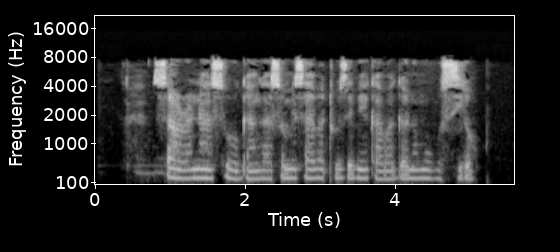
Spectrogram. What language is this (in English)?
Ganda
